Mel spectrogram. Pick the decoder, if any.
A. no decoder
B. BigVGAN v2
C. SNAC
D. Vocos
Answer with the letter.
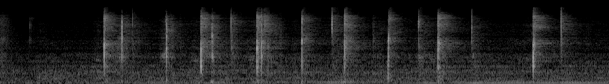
C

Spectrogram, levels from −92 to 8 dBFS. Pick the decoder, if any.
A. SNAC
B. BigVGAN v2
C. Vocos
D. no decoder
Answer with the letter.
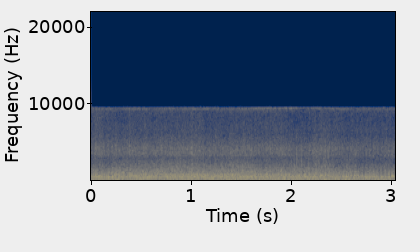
D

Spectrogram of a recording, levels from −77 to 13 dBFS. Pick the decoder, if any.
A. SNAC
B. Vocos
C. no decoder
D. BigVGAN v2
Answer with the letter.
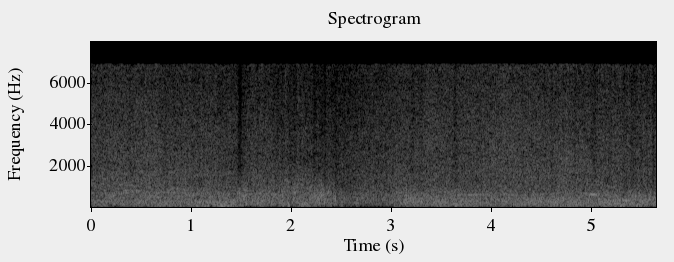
C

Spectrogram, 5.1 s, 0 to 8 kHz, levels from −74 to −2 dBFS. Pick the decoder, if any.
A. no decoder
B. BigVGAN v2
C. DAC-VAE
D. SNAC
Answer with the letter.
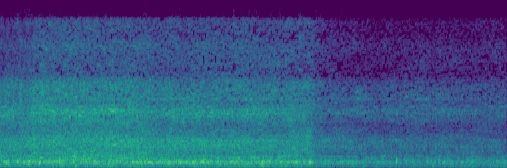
D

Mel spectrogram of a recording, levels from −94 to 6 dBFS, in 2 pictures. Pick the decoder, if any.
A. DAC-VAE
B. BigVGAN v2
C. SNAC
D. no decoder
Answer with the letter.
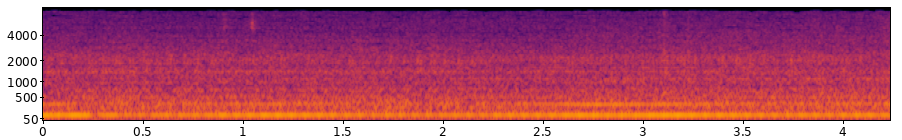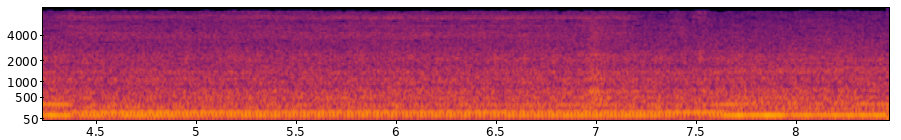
D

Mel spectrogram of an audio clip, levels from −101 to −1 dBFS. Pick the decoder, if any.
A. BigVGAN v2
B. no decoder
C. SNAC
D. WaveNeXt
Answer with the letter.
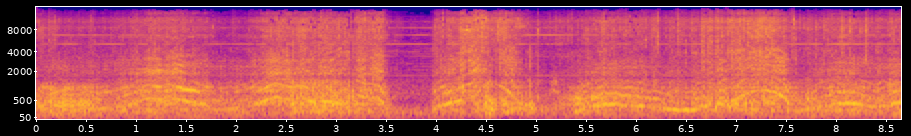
B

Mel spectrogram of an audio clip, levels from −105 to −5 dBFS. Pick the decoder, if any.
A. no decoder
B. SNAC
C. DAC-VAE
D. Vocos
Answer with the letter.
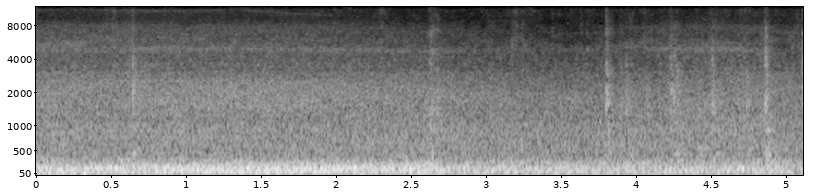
A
